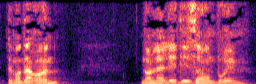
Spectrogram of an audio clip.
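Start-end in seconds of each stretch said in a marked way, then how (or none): 1.4-2.5 low-key, somber answer; gloomy. Acted. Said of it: "répondit Harry d'un air sombre". (réponse un peu sombre)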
